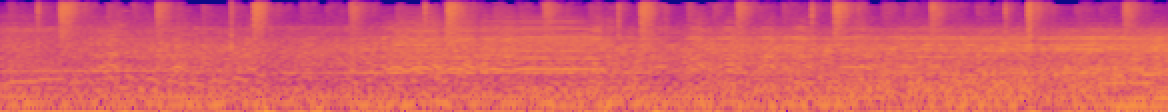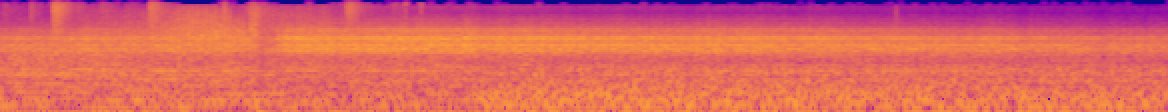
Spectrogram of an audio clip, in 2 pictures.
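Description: A loud, dense roar of an airplane about to crash, swelling continuously and growing harsher toward the end, filling the whole clip with no voices.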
